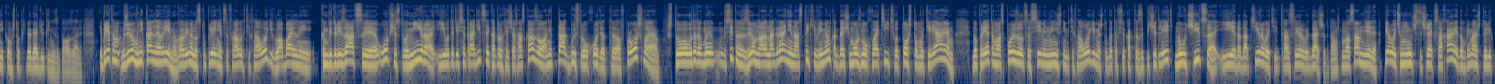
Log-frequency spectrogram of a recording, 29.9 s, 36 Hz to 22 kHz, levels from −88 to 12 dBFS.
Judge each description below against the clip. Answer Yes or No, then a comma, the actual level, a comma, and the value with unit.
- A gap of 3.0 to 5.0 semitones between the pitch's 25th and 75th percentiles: Yes, average, 4.0 semitones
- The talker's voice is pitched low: No, medium, 170 Hz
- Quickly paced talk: Yes, fast, 190 wpm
